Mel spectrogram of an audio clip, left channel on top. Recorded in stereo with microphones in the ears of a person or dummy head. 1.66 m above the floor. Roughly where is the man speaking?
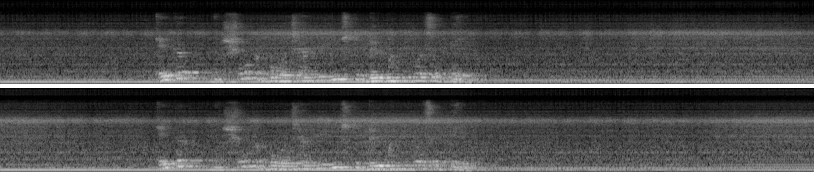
Left.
